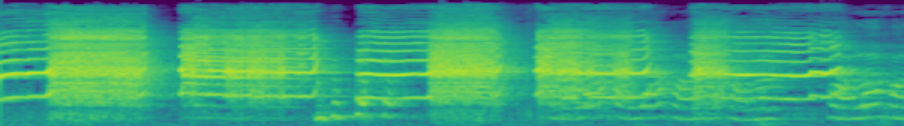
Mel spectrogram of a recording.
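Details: Dog receiving an injection gives five long, loud, high-pitched crying yelps, each lasting about a second, separated by short pauses, with faint voices underneath.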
